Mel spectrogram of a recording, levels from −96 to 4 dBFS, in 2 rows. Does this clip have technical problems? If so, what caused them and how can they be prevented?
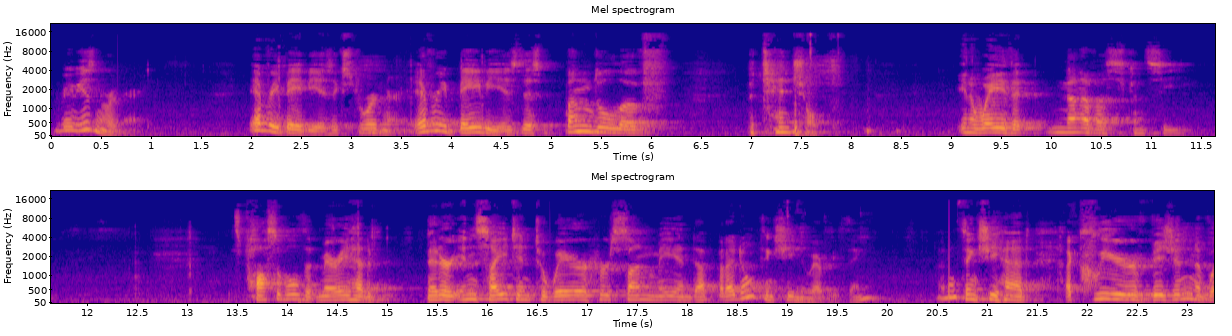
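Yes: overlap between stream segments causes tiny skips at 0.67, 4.66, 12.64, 16.64 and 20.63 s, spaced on a 4-second segment grid. Overlapping timestamps made the player trim 5 to 16 milliseconds of audio, so the waveform jumps rather than pausing in silence like a dropout. Writing segment timestamps so each segment begins exactly where the previous one ends prevents it.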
